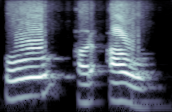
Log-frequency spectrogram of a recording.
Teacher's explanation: कंठ और होठों को मिला के बोलते हैं ओ और औ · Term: कंठ ओष्ठ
